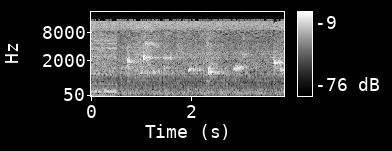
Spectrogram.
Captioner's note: water dripping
